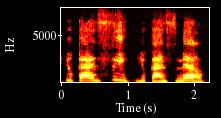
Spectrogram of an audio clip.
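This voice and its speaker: A woman's voice: sits high, slow pace, no echo, lo-fi sound. A woman from Nigeria with a Nigerian accent, hosting a casual chat and laughing often. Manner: laughs often, animated and chatty. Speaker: host.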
